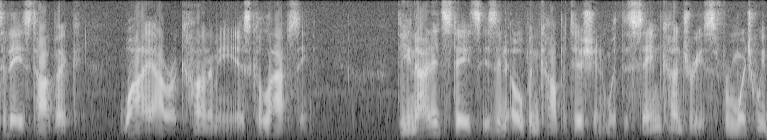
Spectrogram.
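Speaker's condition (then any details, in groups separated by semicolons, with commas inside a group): No condition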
